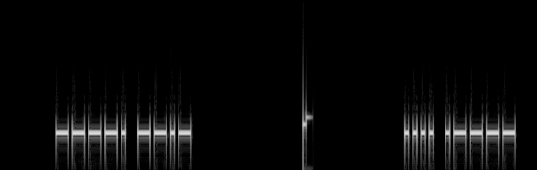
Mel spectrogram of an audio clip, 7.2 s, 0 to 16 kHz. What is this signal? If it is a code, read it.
Morse code, heard as a keyed tone, about 22 wpm, 700 Hz. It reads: 9Q H1
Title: Single-Letter Single-Number 22wpm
